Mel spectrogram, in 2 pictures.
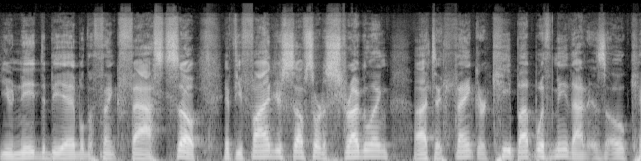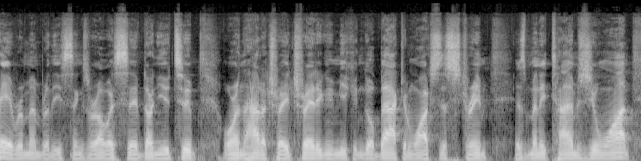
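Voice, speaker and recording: This man speaks very fast with an American accent, his fairly low voice carrying an animated tone and ordinary pitch variation. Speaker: trading educator. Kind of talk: live trading webinar.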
